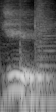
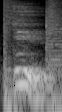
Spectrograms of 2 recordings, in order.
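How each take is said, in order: First: It is said with a British pronunciation. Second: It is said with an American pronunciation. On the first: "In British English, you're more likely to hear it as" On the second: "In American English, it's more likely"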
